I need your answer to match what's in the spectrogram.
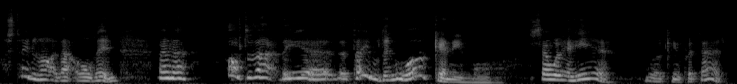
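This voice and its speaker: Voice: medium pitch, huge pitch swings, moderate pace, darkish tone, slightly rough, voice pushed up, exaggerated voice. A storyteller voicing a dejected elder brother in a folktale, a glum, plain-spoken man.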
